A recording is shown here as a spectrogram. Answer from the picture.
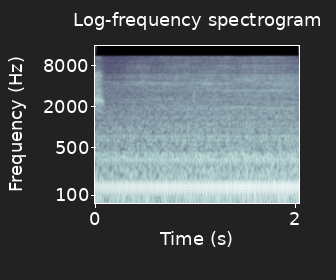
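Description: Excavator's diesel engine idling, heard from inside its cab: a steady low hum that does not change.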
